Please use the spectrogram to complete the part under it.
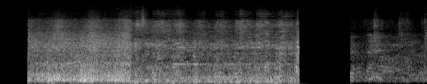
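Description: A passenger train on the Howrah–Purulia line runs near Bishnupur station, a loud, close rumble with rhythmic clatter of wheels over rail joints, cut off abruptly and then resuming briefly.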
